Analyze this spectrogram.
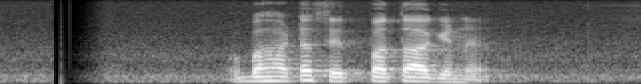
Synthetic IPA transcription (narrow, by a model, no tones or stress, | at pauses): obəɦaʈəset̪̚pɐt̪aːɡenə̰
